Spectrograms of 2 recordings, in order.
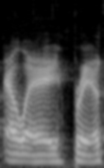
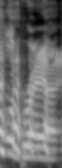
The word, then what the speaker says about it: La Brea: I really hope that it is La Brea Tar Pits and not L.A. Brea Tar Pits. – It's La Brea. It's not L.A. Brea.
